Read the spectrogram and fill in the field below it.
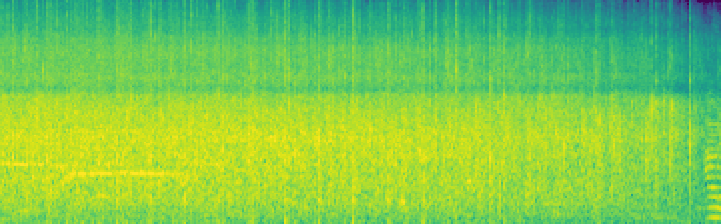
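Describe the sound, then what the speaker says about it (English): A large audience at a county chorus concert gives the music teachers a loud, sustained round of applause, dense clapping that holds steady and thins slightly near the end. "Let's give our music teachers a big round of applause."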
